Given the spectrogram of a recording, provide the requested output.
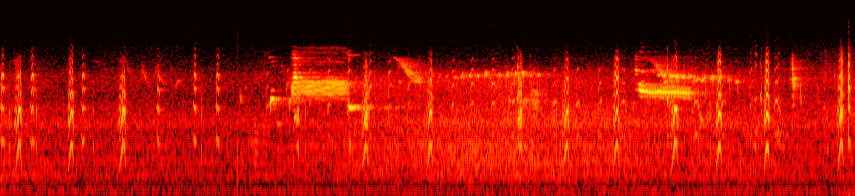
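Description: Black-necked Stilt giving sharp, high yipping notes in an irregular series, about three a second, with brief whistled phrases from other birds in between.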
